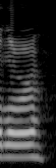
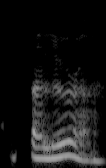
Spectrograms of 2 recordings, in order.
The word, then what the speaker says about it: Allura: and it bothers me he's saying it wrong so it's okay it's a different name i know it is but still how am i supposed to say it allura allura anything else allura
